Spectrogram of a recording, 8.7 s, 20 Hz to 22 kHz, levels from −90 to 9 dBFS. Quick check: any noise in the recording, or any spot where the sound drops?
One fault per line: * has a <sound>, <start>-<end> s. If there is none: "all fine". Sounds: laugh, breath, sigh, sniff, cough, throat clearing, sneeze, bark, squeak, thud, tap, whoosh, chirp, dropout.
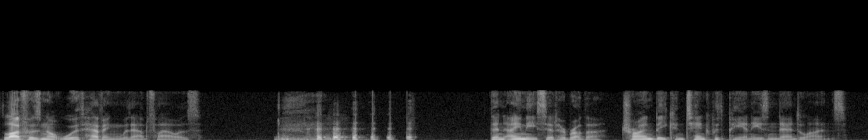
* has a laugh, 2.7-4.3 s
